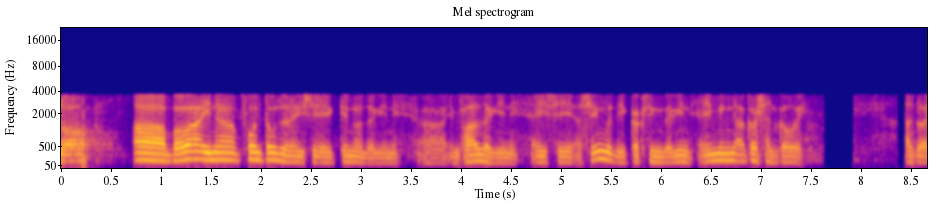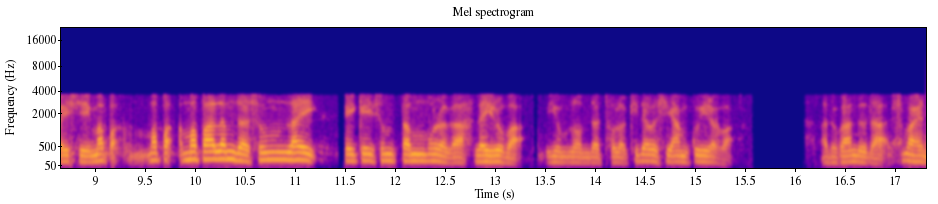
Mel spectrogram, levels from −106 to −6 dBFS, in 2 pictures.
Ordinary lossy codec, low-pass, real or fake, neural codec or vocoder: none; 3.6 kHz; fake; vocoder, 22.05 kHz, 80 mel bands, Vocos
